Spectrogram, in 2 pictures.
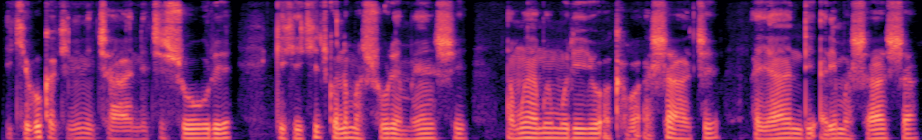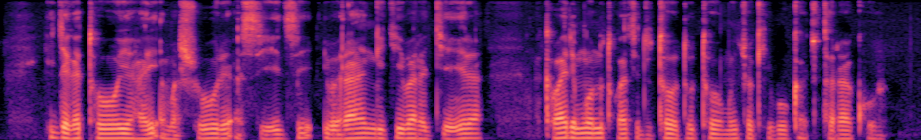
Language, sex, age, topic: Rundi, male, 18-24, education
